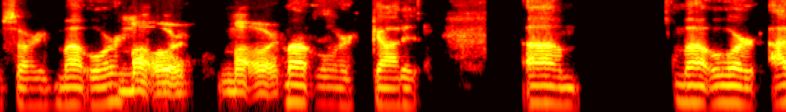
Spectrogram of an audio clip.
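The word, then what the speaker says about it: Maor: dealing with my whole life trust me it's pronounced ma or m-a-o-r like mud i'm not like m-u-h yeah my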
